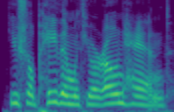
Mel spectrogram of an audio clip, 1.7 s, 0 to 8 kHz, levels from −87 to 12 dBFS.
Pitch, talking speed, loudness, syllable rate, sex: 220 Hz, 275 wpm, -18 LUFS, 5.0 syllables/s, female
